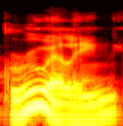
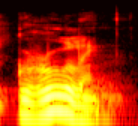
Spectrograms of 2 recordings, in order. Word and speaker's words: grueling: a marathon is gruelling also notice with the UE L we don't say U it's not grelling it's grueling use the long u plus the light L gring it's grueling is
